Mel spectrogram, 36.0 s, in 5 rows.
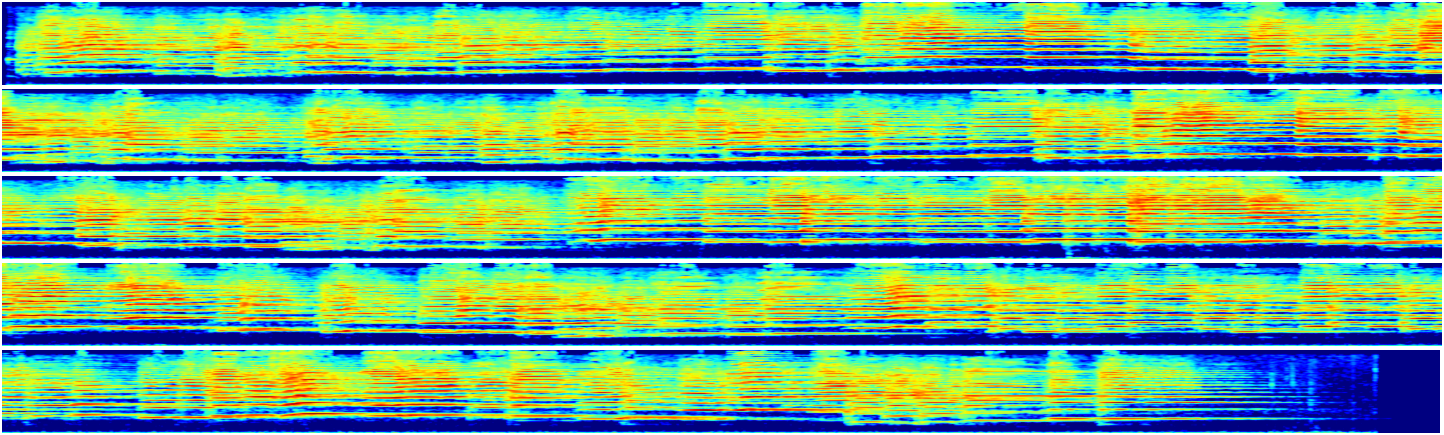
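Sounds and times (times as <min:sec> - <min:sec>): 
solo violin playing Celtic wedding music: 0:00.0 - 0:35.7.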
